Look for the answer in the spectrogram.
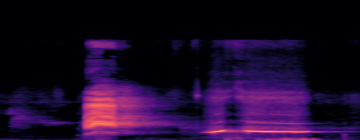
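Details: Pet rose-ringed parakeet, a ring neck from Pakistan: one harsh, rasping squawk, then after a short pause a clear sustained whistle that rises briefly and holds steady before cutting off.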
